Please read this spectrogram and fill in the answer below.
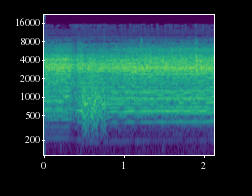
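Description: Lada 2107 rally car's four-cylinder engine running hard, heard from inside the cabin, with a steady note and a brief rough patch about half a second in.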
